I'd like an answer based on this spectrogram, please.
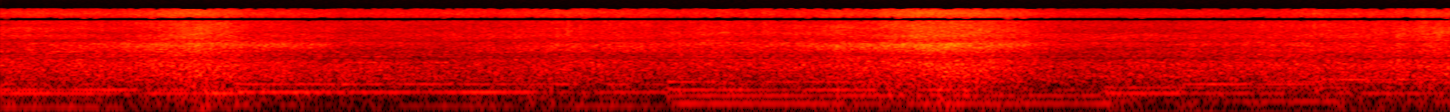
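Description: Small waves breaking and washing up a sandy beach, swelling about a second in and again about seven seconds in. Under the surf run low held tones that shift pitch every second or two.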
